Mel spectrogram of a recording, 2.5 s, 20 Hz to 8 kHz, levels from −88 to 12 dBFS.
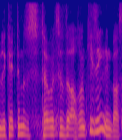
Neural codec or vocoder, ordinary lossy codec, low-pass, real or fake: codec, 16 kHz in and 24 kHz out, 0.9 kbps, LongCat-Audio-Codec, four codebook decoder; none; 7.2 kHz; fake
